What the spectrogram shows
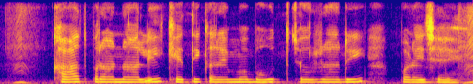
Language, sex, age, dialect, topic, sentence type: Maithili, female, 18-24, Angika, agriculture, statement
